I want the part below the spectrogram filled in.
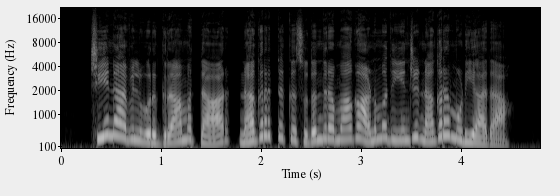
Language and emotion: Tamil, surprised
